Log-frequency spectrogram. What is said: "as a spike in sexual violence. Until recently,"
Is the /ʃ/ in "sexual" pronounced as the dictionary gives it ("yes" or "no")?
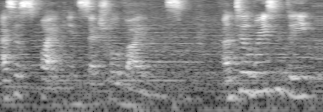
yes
